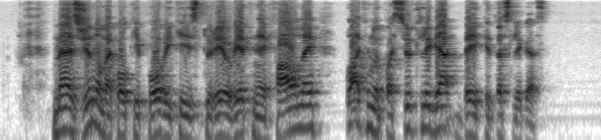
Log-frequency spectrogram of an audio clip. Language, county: Lithuanian, Marijampolė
